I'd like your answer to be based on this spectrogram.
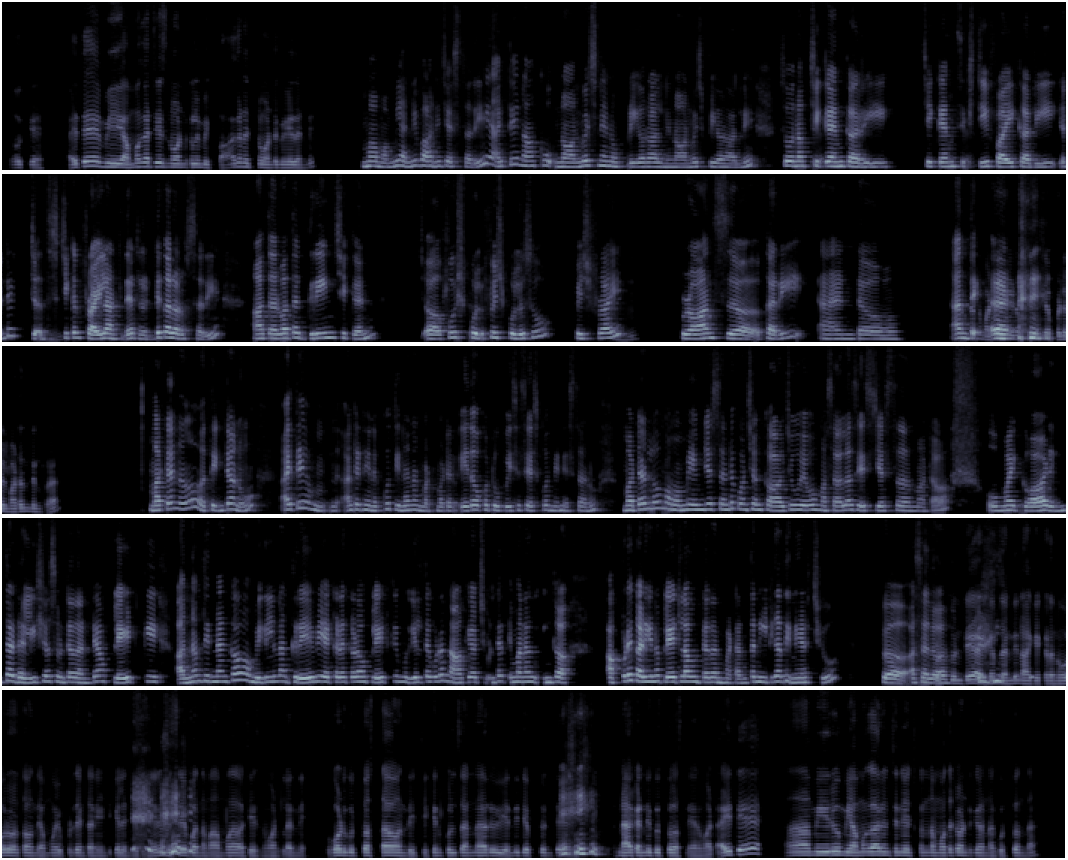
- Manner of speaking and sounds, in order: in English: "మమ్మీ"; in English: "నాన్‍వెజ్"; in English: "నాన్‍వెజ్"; in English: "సో"; in English: "చికెన్ కర్రీ, చికెన్ 65 కర్రీ"; in English: "చి చికెన్ ఫ్రై"; in English: "రెడ్ కలర్"; in English: "గ్రీన్ చికెన్"; in English: "ఫిష్"; in English: "ఫిష్ ఫ్రై, ప్రాన్స్ కర్రీ, అండ్"; in English: "ఐటమ్స్"; chuckle; tapping; other noise; in English: "టూ పీసెస్"; in English: "మమ్మీ"; in English: "మసాలాస్"; in English: "ఓహ్! మై గాడ్"; in English: "డెలీషియస్"; in English: "ప్లేట్‍కి"; in English: "గ్రేవీ"; in English: "ప్లేట్‌కి"; in English: "ప్లేట్‌లా"; in English: "నీట్‌గా"; in English: "ఐటమ్స్"; giggle; laugh; in English: "మిస్"; in English: "చికెన్"; chuckle
- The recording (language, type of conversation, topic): Telugu, podcast, అమ్మ వండే వంటల్లో మీకు ప్రత్యేకంగా గుర్తుండే విషయం ఏమిటి?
